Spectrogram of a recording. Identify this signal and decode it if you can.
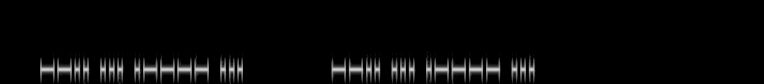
Morse code, heard as a keyed tone, about 28 wpm, 700 Hz. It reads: ZS1S ZS1S
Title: DXCC-100 Call Signs - 4 Characters - Repeated 2x - 28wpm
